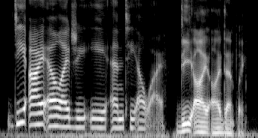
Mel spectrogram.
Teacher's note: 4 syllables. Stress on the first.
